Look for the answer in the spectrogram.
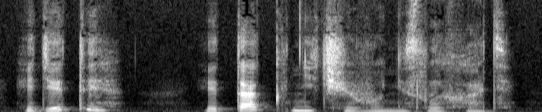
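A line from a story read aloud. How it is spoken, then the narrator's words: Dismissive exclamation. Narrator (Russian): Тот, что спиной к нему стоял, воскликнул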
